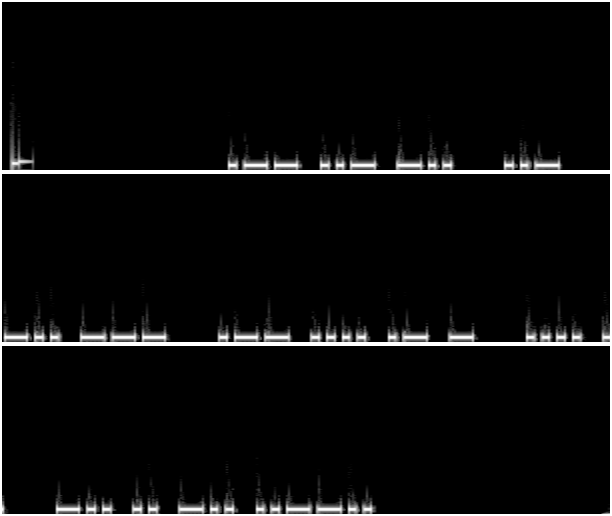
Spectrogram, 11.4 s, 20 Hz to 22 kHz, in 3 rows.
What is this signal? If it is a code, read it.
Morse code, heard as a keyed tone, about 25 wpm, 700 Hz. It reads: WUD U DO WHAT HE DID?
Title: Sentences from Top 100 Words and Abbreviations 25wpm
